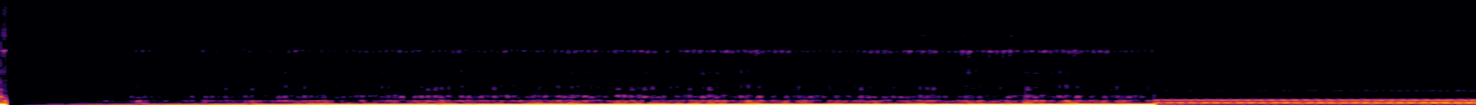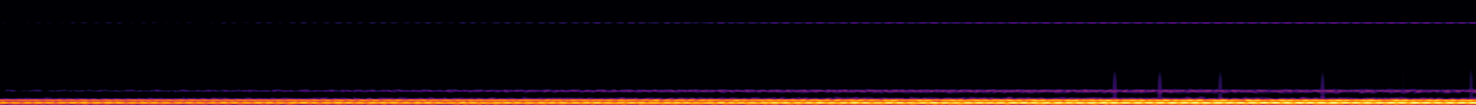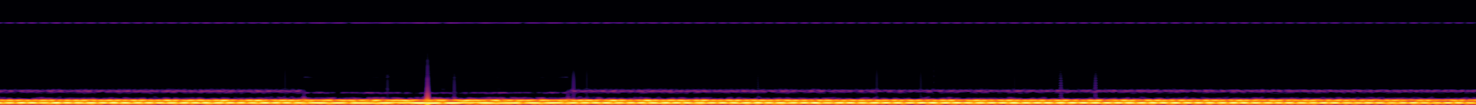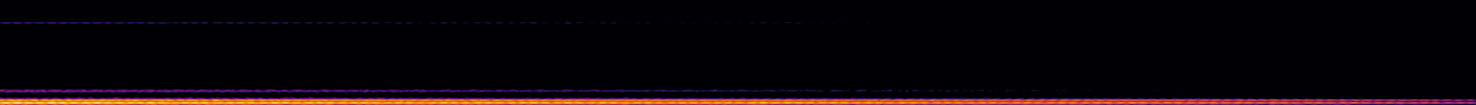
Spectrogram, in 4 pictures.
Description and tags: I love the sound of a struggling heavy freight train pulled by two to three powerful diesel locomotives. I have no own records (yet), so I tried to make something with my simple equipment. Yes, you are right, you hear clearly that it's not a genuine train. Waite and see, one day you'll swear I recorded a true train......
car, diesel, engine, freight, locomotive, railroad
